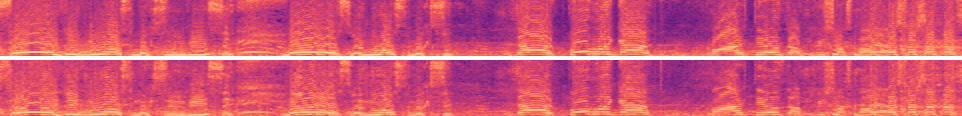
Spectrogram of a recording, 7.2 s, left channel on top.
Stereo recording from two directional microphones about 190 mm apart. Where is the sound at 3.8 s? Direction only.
30° left (ahead or behind).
